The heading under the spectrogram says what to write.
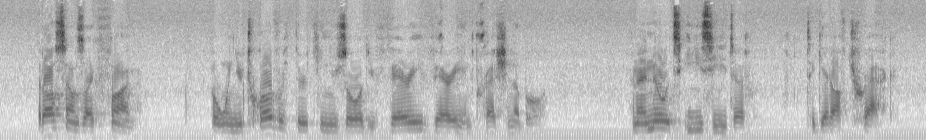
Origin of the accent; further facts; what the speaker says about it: Toronto, Ontario, Canada; now in Los Angeles, United States; I'm 17 years old, and I'm from Toronto, Canada. I'm currently living with my mother, Judy, in Los Angeles, California.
